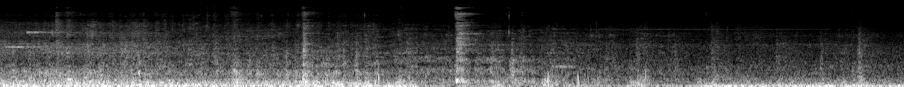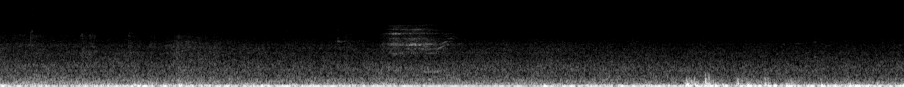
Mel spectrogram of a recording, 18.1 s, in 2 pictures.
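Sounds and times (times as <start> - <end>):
high wheel squeal: 0.0 - 1.0, 12.8 - 13.7
freight train rumbling: 0.0 - 18.0
wheel clicks over rail joints: 0.5 - 6.5.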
